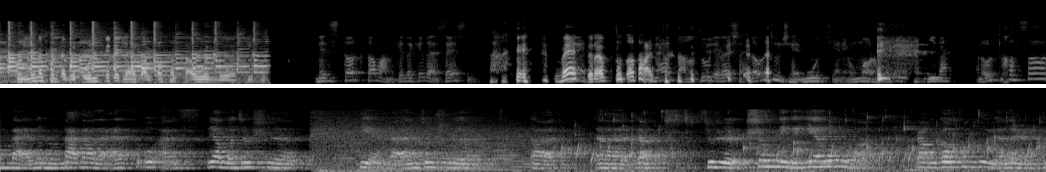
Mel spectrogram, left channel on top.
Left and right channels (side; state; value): both; different; correlation 0.00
